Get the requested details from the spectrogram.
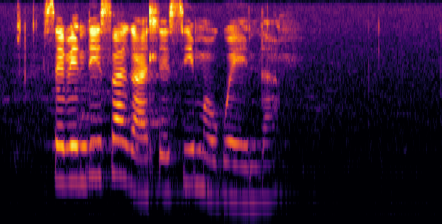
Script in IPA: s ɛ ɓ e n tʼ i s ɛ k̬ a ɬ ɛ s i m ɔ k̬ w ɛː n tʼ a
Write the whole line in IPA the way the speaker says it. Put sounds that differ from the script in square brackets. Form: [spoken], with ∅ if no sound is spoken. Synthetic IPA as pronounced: s ɛ ɓ e n tʼ i s [a] k̬ a ɬ ɛ s i m ɔ k̬ w ɛː n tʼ a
